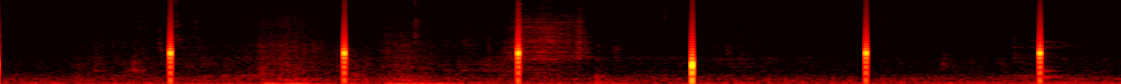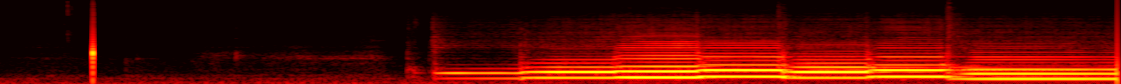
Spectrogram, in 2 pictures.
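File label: bottom, Saxophone and Clarinet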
